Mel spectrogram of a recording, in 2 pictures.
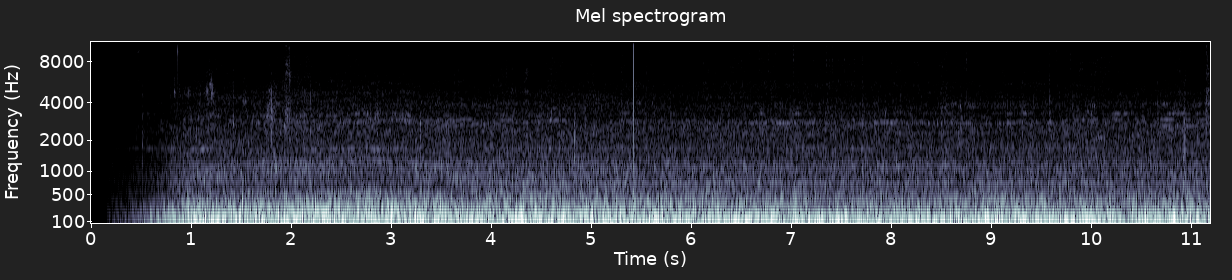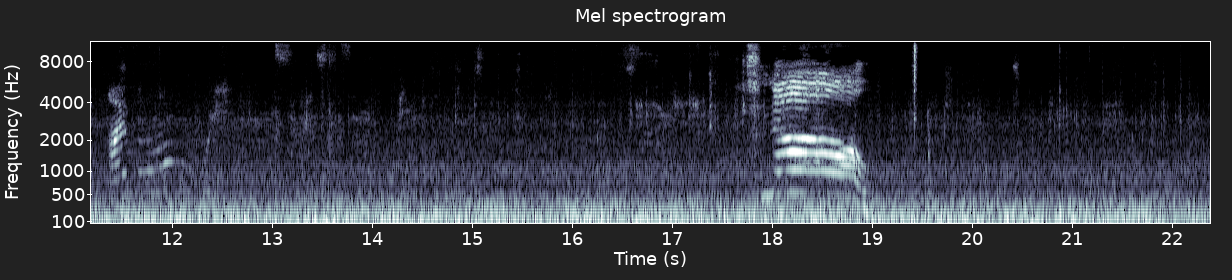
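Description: Steady low rumble of road and engine noise heard inside a moving car's cabin. Near the end, a short high-pitched vocal cry sounds once.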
